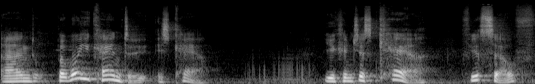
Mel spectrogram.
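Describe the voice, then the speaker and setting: A man is talking. His pace is moderate. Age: 60s. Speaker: ordained Buddhist. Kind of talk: dharma talk. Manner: halting.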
